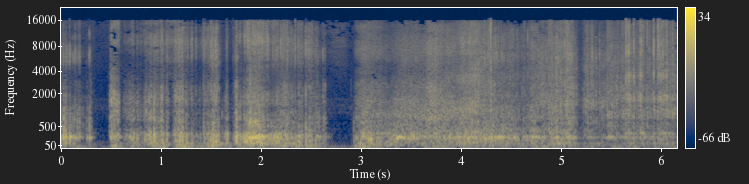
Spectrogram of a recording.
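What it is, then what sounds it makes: Foam microphone windscreen being scratched. Fingernails and fingertips scratch and rub a soft black foam windscreen covering a microphone head, making a close, muffled, continuous scratching and rubbing with a low hum-like tone around 215 Hz and almost nothing above 2 kHz. The rubbing pauses briefly near 0.4 and 2.8 seconds before resuming steadily to the end.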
